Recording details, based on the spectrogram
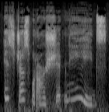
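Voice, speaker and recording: A woman's voice: slow pace, creaky, no echo, full character voice. A woman reading aloud and voicing an eager young boy turtle with a raised, pleading voice. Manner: high, excited pleading.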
